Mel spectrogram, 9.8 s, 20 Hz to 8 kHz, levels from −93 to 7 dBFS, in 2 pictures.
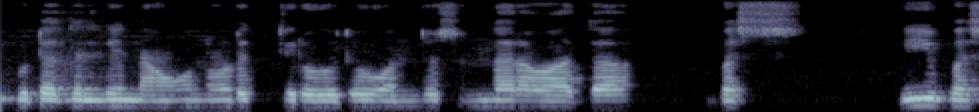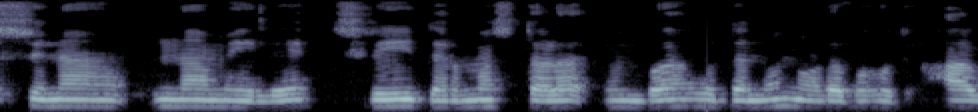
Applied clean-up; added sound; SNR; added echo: none; none; none; none.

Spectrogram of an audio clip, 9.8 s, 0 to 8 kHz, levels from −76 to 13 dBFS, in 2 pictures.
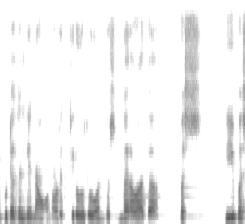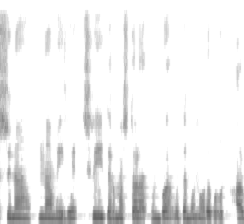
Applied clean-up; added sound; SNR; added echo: neural mask model DeepFilterNet 3.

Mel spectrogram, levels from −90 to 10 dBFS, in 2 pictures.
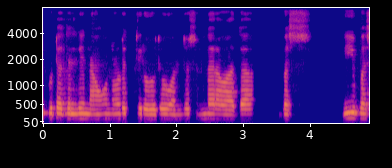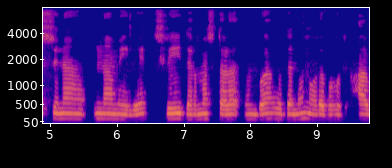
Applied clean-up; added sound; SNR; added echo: neural mask model Resemble Enhance denoiser.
